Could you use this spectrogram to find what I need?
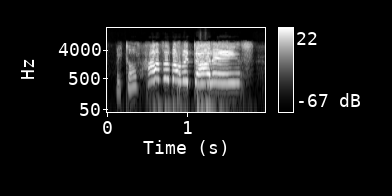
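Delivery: very high, loud posh alarm; urgent theatrical warning; high loud diva panic. Acted. Diva warns the group.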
